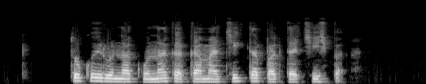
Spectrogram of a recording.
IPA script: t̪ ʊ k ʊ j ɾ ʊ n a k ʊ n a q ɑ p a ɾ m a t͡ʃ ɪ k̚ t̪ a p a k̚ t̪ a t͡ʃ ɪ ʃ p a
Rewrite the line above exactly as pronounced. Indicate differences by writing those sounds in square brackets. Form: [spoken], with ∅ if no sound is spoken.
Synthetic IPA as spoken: t̪ ʊ k ʊ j ɾ ʊ n a k ʊ n a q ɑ [k] a [∅] m a t͡ʃ ɪ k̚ t̪ a p a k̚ t̪ a t͡ʃ ɪ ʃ p a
